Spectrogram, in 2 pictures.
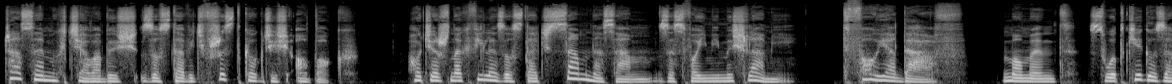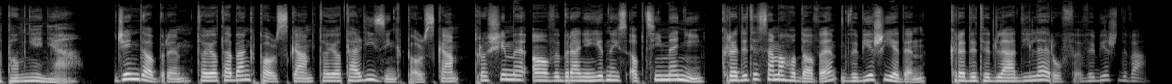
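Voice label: Polish commercial soft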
